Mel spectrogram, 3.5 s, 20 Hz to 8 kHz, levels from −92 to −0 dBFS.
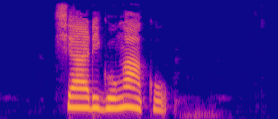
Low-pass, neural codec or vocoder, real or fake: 7.2 kHz; none; real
